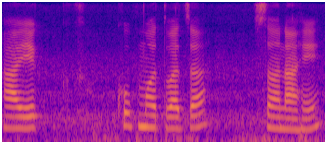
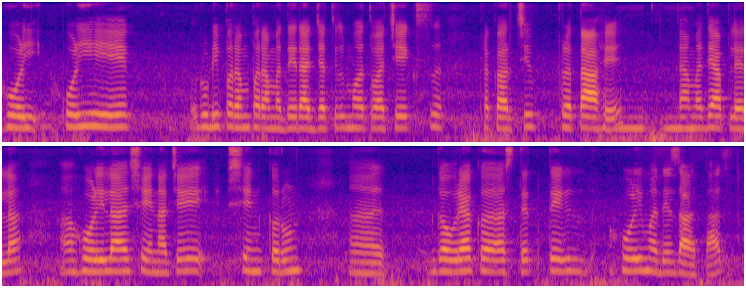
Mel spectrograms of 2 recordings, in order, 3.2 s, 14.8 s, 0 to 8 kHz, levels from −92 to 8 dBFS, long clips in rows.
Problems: constant background noise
